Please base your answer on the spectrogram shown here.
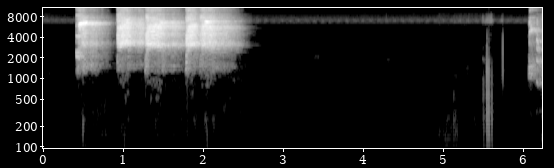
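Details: Black francolin, roaming free and unafraid, gives a rasping, buzzy phrase of one short note and three longer harsh notes. Silence follows, broken by a faint click and a final harsh note.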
